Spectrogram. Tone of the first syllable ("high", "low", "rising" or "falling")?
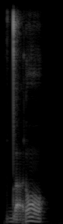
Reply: low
